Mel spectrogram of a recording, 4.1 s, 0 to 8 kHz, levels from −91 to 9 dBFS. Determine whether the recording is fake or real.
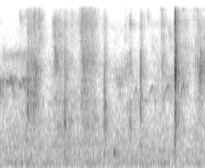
real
